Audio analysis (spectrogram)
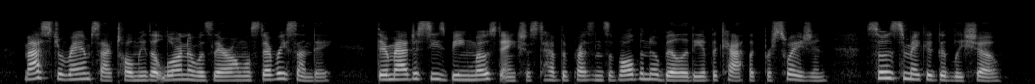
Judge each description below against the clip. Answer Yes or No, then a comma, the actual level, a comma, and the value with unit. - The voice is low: No, high, 205 Hz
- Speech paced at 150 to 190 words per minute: No, fast, 205 wpm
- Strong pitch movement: No, average, 3.7 semitones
